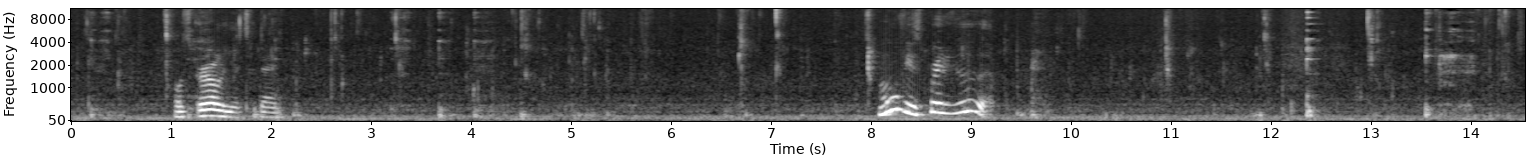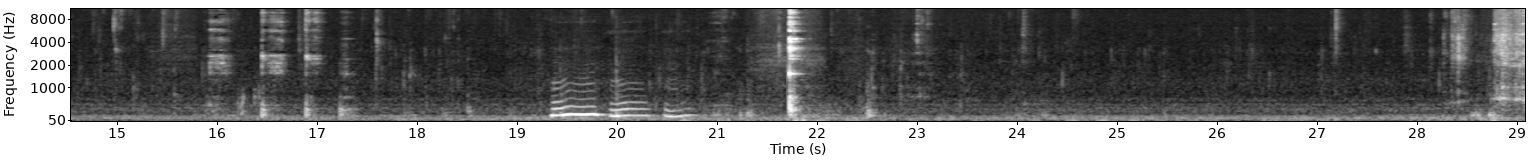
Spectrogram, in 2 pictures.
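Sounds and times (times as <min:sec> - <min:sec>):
cutlery clinking and scraping on plate: 0:21.6 - 0:22.0, 0:28.3 - 0:29.0.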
